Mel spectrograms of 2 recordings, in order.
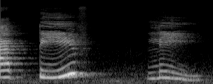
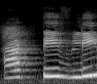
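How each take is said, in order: First: एक्टिवली very slowly, pause before the final ली; broken into parts. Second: Said in the usual way. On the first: Shown as a demonstration. Teacher showing the class the suffix, एक्टिवली slowly broken in two. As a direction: split एक्टिवली into "active" and a drawn-out "lee". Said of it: "जिसमें L Y यानी". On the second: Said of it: "भी बोलते हैं".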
